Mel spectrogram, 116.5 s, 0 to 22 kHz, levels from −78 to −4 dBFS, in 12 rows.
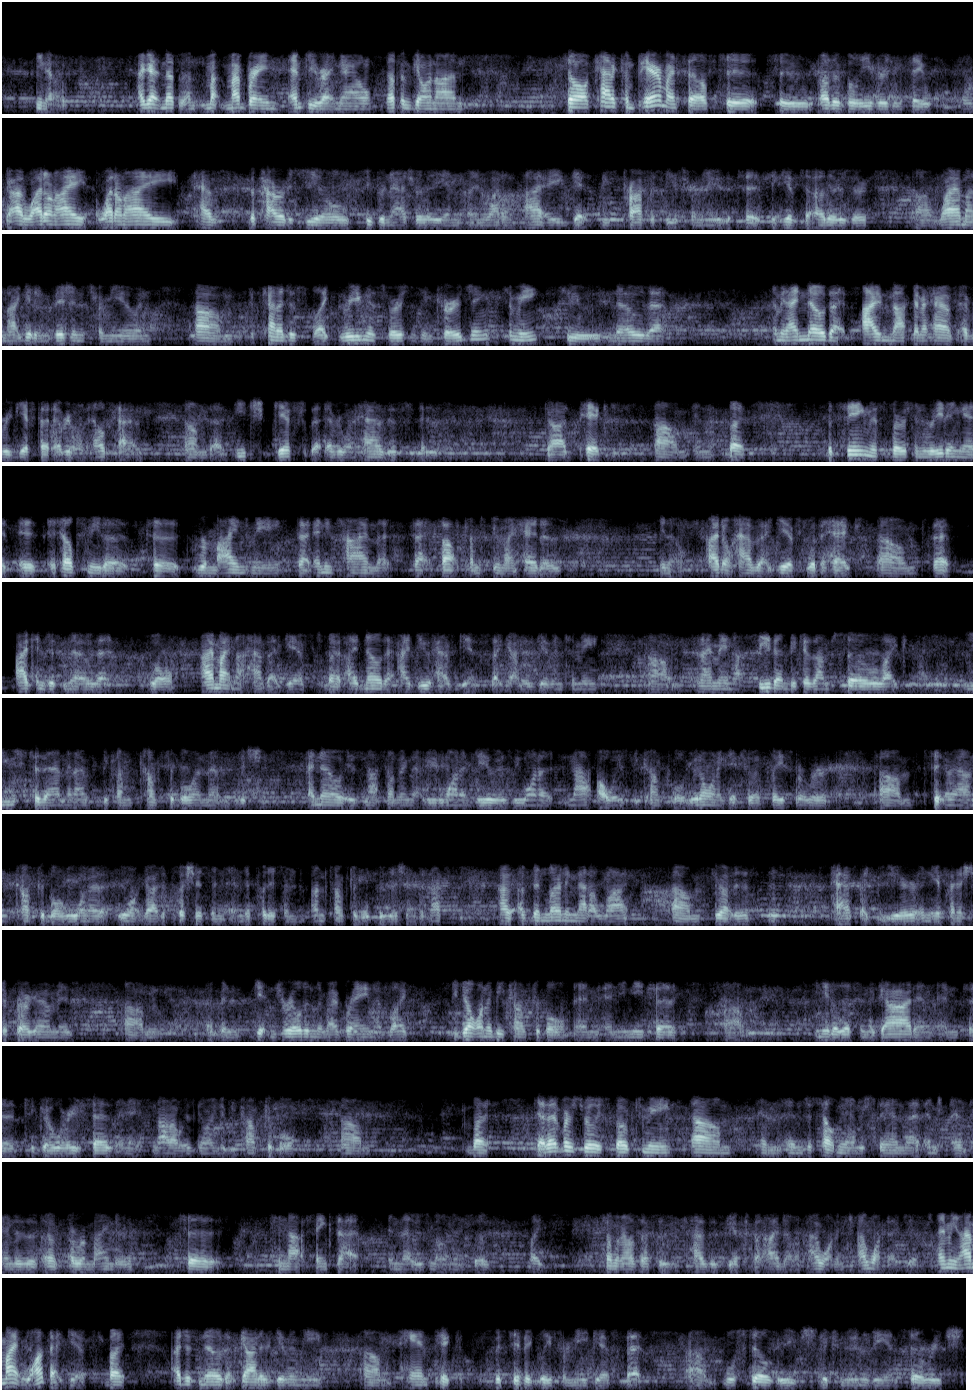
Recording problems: phone-call audio; poor line; nothing above 3 kHz
background chatter; noticeable; throughout; 4 voices, 15 dB below the speech

